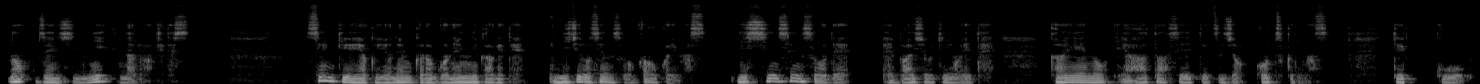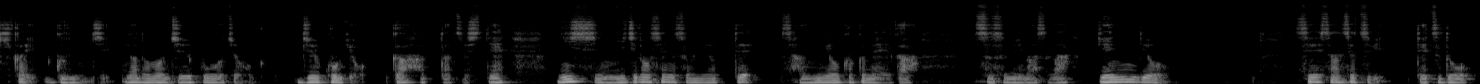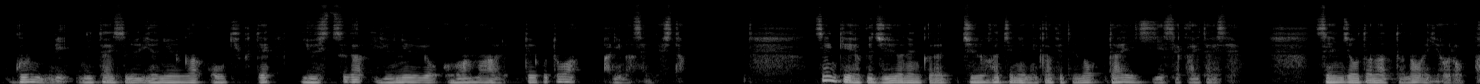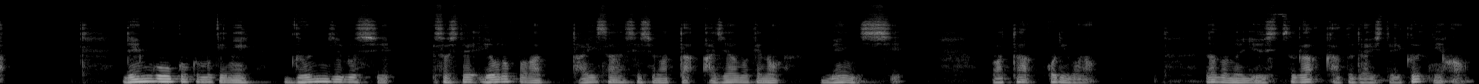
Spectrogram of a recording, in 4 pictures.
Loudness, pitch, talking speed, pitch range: -36 LUFS, 95 Hz, 220 characters per minute, 85-105 Hz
